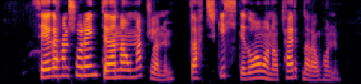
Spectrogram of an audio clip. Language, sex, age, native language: Icelandic, female, 30-39, Icelandic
